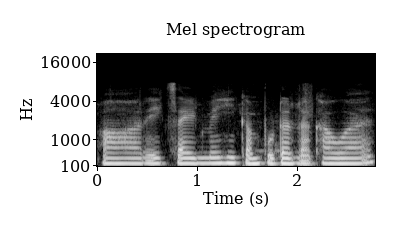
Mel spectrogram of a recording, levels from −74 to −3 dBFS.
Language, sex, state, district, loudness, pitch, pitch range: Hindi, female, Haryana, Jhajjar, -16 LUFS, 185 Hz, 180-190 Hz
